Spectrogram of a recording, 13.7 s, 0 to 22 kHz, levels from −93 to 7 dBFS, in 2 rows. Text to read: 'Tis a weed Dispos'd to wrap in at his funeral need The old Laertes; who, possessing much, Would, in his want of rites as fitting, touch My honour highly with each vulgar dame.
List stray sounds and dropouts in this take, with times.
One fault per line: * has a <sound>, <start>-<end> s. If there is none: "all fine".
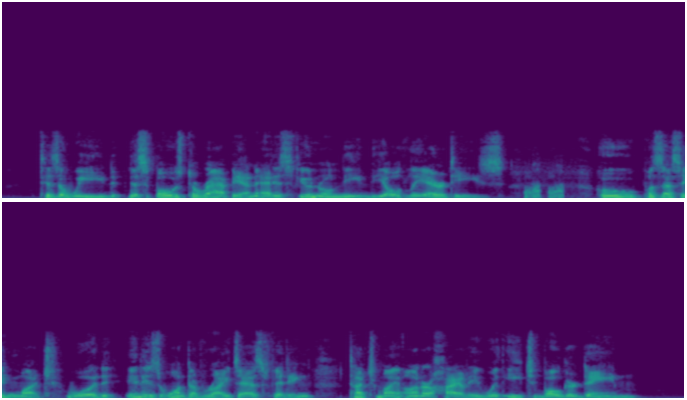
* has a laugh, 5.2-5.6 s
